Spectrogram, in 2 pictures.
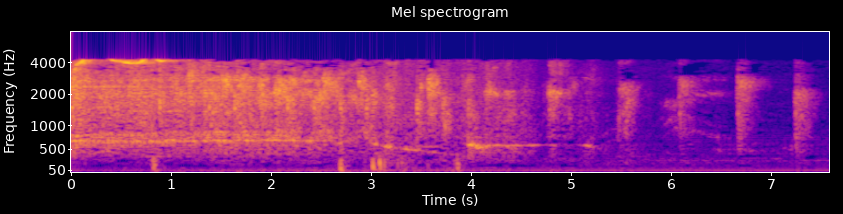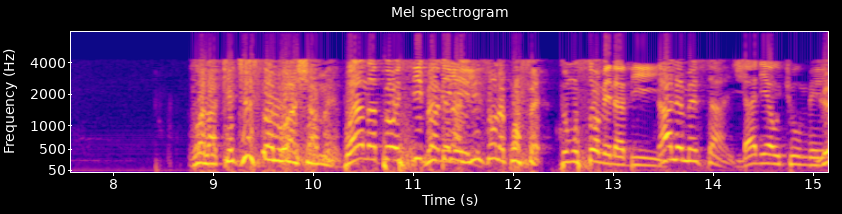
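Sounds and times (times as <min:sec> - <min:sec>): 
crowd applause: 0:00.0 - 0:07.5
speech: 0:08.8 - 0:15.1.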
